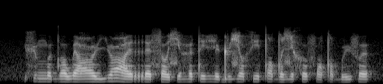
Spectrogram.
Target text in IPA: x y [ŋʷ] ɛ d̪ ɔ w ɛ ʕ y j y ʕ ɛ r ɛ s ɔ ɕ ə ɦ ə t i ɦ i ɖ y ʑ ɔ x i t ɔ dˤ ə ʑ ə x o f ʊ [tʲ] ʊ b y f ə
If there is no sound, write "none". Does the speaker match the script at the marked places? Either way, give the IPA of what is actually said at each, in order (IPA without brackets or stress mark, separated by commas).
ŋʷ, tˤ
